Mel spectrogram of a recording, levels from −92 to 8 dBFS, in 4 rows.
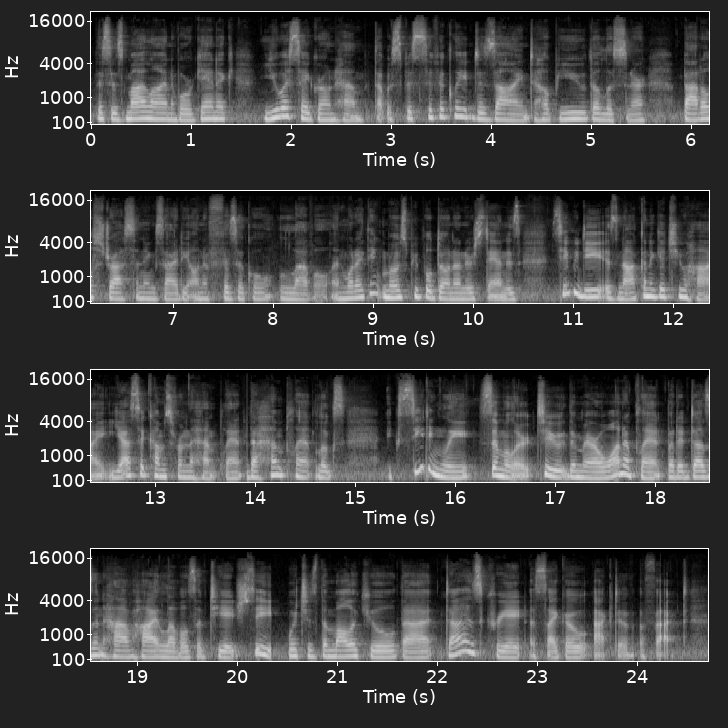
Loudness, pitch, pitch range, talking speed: -21 LUFS, 185 Hz, 170-210 Hz, 190 wpm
